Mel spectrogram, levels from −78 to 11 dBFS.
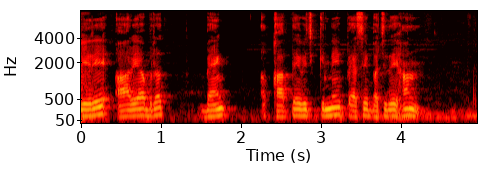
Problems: none marked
